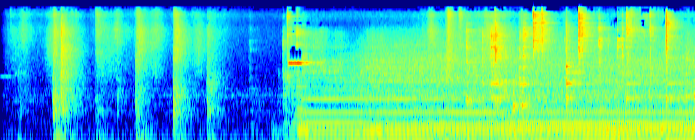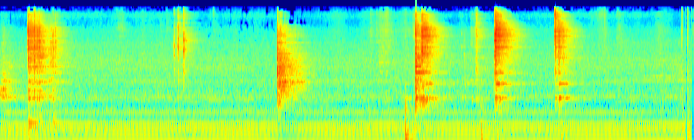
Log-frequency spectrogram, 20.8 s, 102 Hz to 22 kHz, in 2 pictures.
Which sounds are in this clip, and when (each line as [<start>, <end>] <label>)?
[0.65, 3.93] footsteps
[4.27, 20.84] microwave
[7.30, 12.09] cutlery and dishes
[12.92, 13.48] cutlery and dishes
[14.52, 19.43] cutlery and dishes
